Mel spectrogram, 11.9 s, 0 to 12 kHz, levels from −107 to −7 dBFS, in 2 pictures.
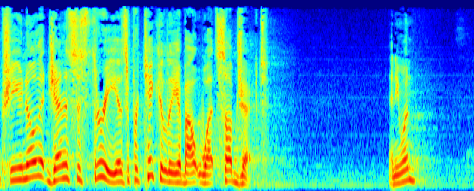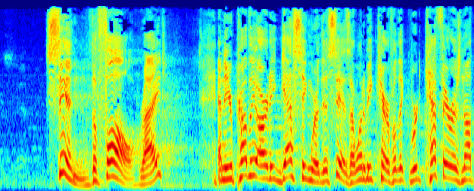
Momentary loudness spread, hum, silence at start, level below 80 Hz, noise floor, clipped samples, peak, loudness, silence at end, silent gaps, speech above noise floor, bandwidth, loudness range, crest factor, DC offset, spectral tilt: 8 LU; none; 0 s; -70 dBFS; -60 dBFS; under 0.1%; -4 dBFS; -20 LUFS; 0 s; none; 40 dB; 11 kHz; 9 LU; 18 dB; under 0.1%; -3.5 dB/octave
